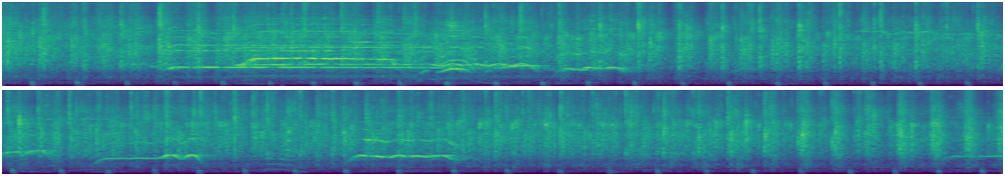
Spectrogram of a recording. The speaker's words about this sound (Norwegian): Så jeg lurte på, kunne vi, kunne vi bare tatt og reist oss? Så kunne vi bare klappet, bare hedret dem? Kunne vi gjort det? Come on!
